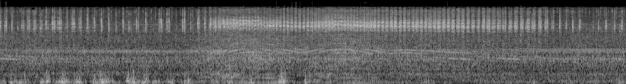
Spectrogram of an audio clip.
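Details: 2009 Kia Cerato engine at idle: crisp, rapid metallic knocking, about four beats a second, keeping time with the idle; engine knock, source not identified.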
